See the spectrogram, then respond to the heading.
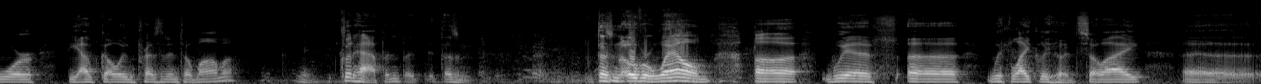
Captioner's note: laughter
